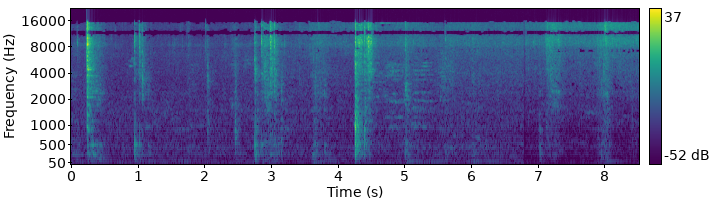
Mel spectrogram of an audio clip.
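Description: A spatula scraping and tapping against a pan while vegetables for prawn fried rice are stirred, with soft irregular clicks and knocks, quiet and spaced apart, under faint background noise.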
